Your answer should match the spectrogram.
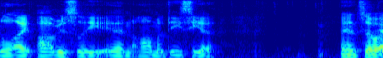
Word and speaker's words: Amadicia: So they keep moving, and eventually they find themselves in Amadicia. Sue me, because I probably said it wrong, but whatever. – No, you said it correctly.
